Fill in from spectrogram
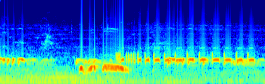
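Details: Actively singing local zebra dove with a big, long, melodious voice: soft rolling notes, a deep drawn-out coo, then a bouncing series of about a dozen quick, even notes.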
